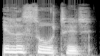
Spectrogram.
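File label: "ill assorted", British English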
